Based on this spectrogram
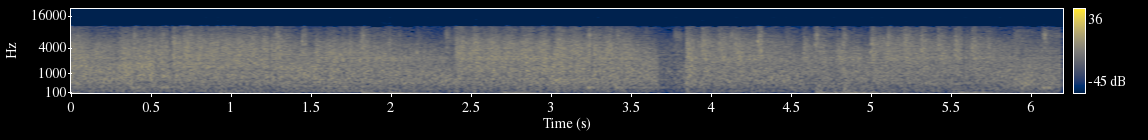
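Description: Machine gun fire from automatic weapons used in training: dense, loud, unbroken bursts of rapid shots that fill the whole stretch, with only one very brief break about midway.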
